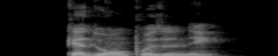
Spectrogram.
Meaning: poisoned chalice, more of a curse than a blessing, something that does more harm than good
- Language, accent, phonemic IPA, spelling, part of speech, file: French, France, /ka.do ɑ̃.pwa.zɔ.ne/, cadeau empoisonné, noun, LL-Q150 (fra)-cadeau empoisonné.wav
